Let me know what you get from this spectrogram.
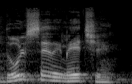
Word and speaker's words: dulce de leche: Regarding desserts, what is dulce de leche, and how can I make it from supermarket ingredients? And I hope pronounce that correctly for us, if you would, too. – Yeah, dulce de leche.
